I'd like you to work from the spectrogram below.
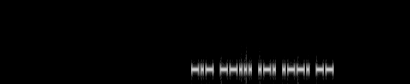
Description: Morse code, heard as a keyed tone, about 52 wpm, 700 Hz. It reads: K7RPM
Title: USA Call Signs - 5 Characters - 50wpm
